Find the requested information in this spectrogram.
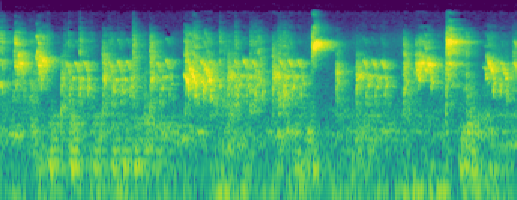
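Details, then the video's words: Budgerigar warbling, a recording for stimulating budgies to play and mate: steady, busy chatter of grating notes with two shrill high squeaks standing out. "صوت تغريد لتنشيط طائر البادجي علي اللعب والهيجان والتغريد والتزاوج"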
